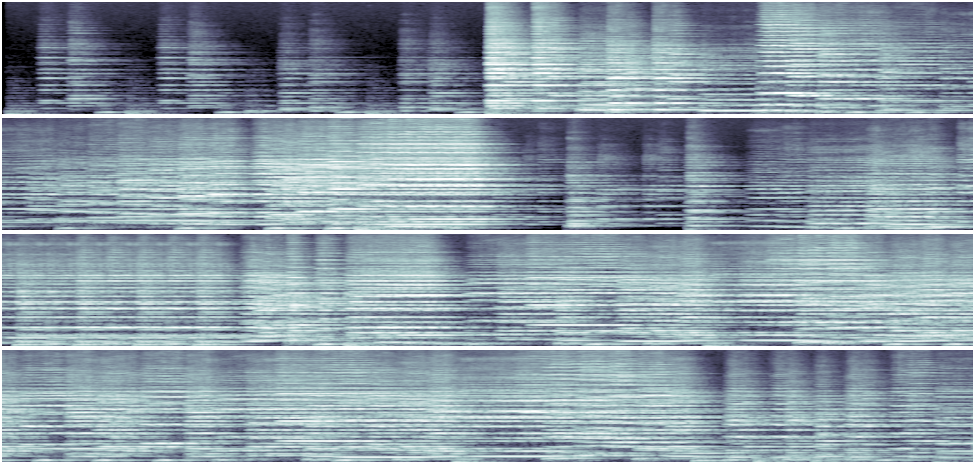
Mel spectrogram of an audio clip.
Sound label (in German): streichquintett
